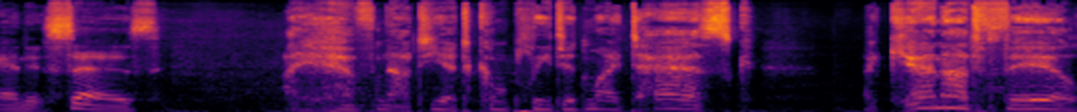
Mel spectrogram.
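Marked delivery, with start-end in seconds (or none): 1.4-5.4 hoarse, raspy, rasping delivery. The storyteller voices a severed head heard inside everyone's head; raspy Von Richten voice. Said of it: "this raspy voice that sounds a bit familiar".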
